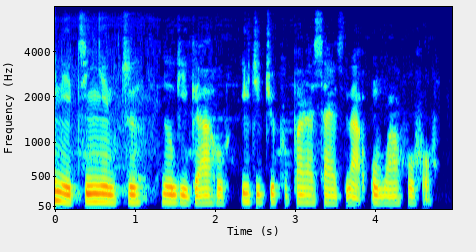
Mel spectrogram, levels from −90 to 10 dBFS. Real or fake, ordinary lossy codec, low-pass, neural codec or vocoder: real; none; none; none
